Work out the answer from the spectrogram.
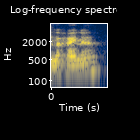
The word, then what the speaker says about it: Lahaina: babies, those little ones that went missing in Lahaina, that's how I say, I don't have to say it the way you say it. I apologize. Can you teach me how to correctly say Lahaina?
